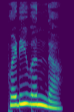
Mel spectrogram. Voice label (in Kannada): "ಪಡವಂದ", kannada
